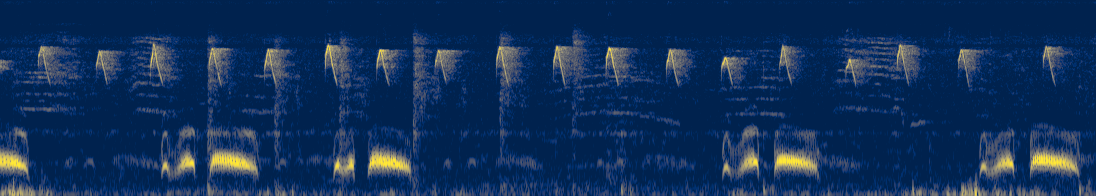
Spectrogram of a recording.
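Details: Repeated spotted dove coo phrases used for luring: clusters of short and drawn-out low mellow coos separated by pauses, with a continuous series of high thin chirps and some low rumble.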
